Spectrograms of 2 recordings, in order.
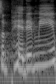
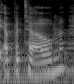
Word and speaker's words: epitome: I've always known how to pronounce epitome, but I've heard plenty of people say epiome.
